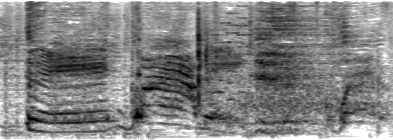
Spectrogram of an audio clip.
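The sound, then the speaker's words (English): A scattered handful of audience voices call out the catchphrase "whammy" in a drawn-out, unenthusiastic way, overlapping loosely for a few seconds at moderate volume, like a lukewarm crowd response. “Wow, those were so half-hearted.”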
